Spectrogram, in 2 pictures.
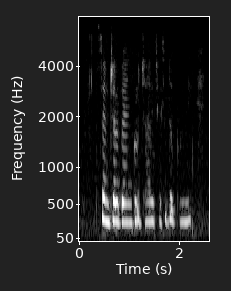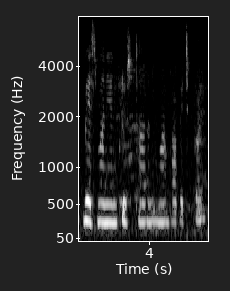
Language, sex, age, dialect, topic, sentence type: Telugu, female, 18-24, Central/Coastal, banking, statement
